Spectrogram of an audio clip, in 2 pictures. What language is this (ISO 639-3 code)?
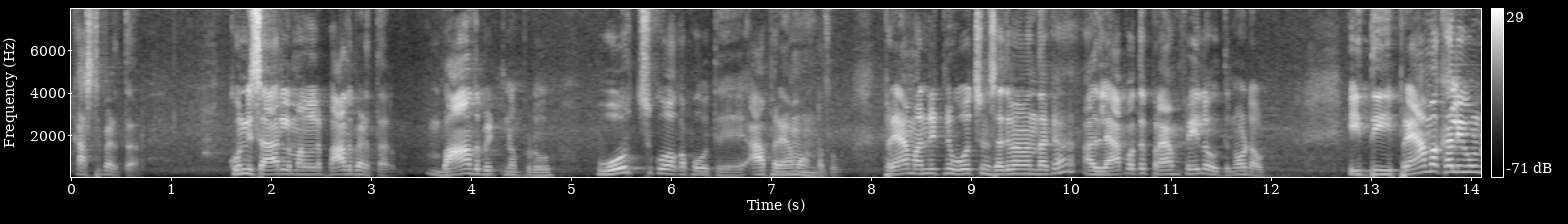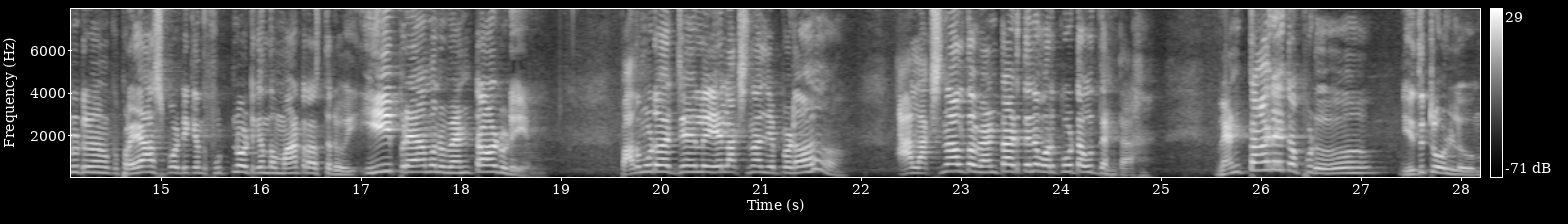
tel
